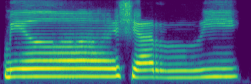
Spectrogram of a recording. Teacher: Jadi nanti dilatih ya untuk ro-nya tadi ya. Jangan terlalu banyak ya getarannya, dikurangi. Tadi sekali aja Ya. ya, getarannya sekali aja.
